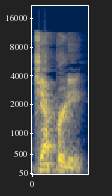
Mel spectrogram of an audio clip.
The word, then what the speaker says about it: Jeopardy: So, it's a it's actually an e sound. Jeopardy.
